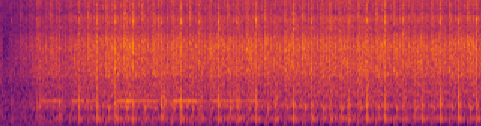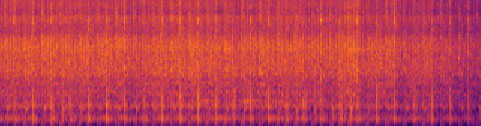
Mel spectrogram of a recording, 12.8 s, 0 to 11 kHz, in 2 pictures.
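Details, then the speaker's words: Tecumseh HM80 8 hp single-cylinder engine after carburetor tuning, idle set as low as it will run as an experiment. Too low to build oil pressure. Slow, uneven chugging, barely running: excessively low idle speed. "now this is about as low of an idle as I can get out of the engine and have it still run I wouldn't run the engine this low it doesn't it isn't able to build oil pressure"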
